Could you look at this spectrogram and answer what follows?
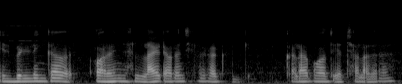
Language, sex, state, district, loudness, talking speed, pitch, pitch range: Hindi, male, Bihar, Muzaffarpur, -34 LUFS, 195 wpm, 135 Hz, 130-140 Hz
